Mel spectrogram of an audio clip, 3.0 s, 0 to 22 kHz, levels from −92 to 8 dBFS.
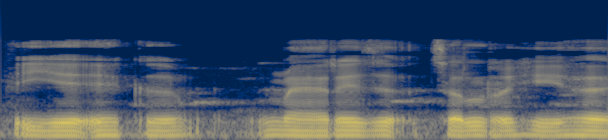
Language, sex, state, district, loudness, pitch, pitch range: Hindi, male, Bihar, Kaimur, -15 LUFS, 100 Hz, 95-100 Hz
